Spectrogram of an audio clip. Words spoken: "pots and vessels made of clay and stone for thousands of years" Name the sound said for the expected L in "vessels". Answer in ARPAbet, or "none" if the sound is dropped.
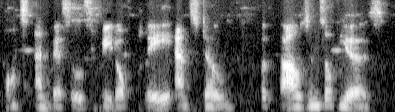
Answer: L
